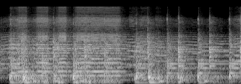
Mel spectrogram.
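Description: Brass band playing live: trumpets and a clarinet carry a sustained melody over a snare drum and a bass drum beating a steady rhythm.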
